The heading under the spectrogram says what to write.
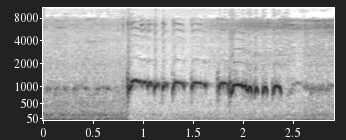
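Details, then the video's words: Zebra dove, recorded to encourage a silent dove to sing. A faint steady tone is followed by a lively, rolling phrase of quick cooing notes that speeds up toward the end, with low background rumble. "Terapi alam perkutut macet mogok bunyi"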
